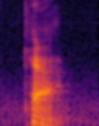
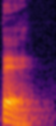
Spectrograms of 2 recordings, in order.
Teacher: Aí se você observar a abertura da boca, a gente fala pé. Esse som de cap é mais aberto.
